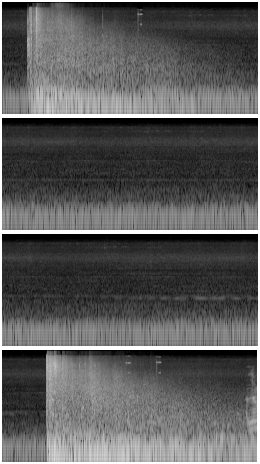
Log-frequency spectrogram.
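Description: Two heavy armor-piercing cannon blasts from a ship in the space game Space Engineers, one at the start and one near the end, each a loud booming crack with a long rumbling decay in between.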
